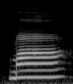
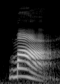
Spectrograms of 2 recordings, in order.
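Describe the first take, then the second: First: The pitch stays high and level. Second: The pitch falls sharply from high. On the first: "high flat"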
